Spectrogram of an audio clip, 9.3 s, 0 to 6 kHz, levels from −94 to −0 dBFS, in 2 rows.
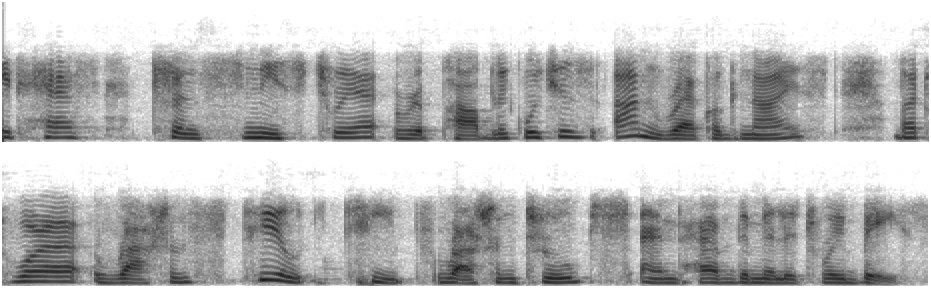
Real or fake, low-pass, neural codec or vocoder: fake; 5.4 kHz; autoencoder, 48 kHz, 128 numbers a frame, DAC-VAE, trained on Japanese speech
